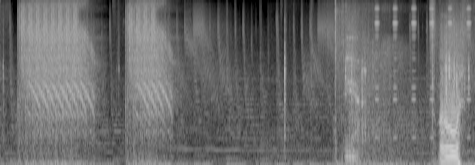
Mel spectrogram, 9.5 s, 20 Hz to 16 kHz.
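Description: Weapons fire in the space combat game Freespace 2, several bursts of rapid laser-like shots with pulsing tones and electronic effects, loud and close, with a voice talking over it.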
